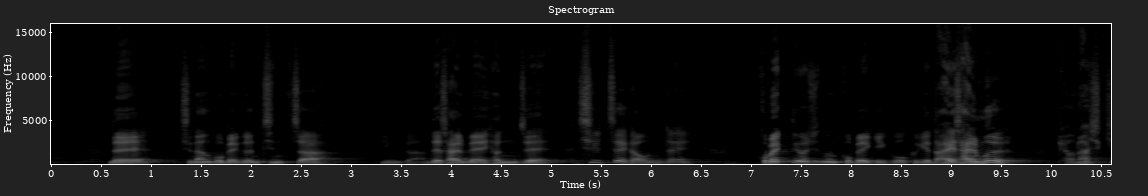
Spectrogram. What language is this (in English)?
Korean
